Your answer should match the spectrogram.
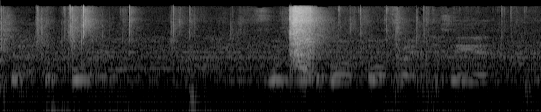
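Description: Clear plastic team bag holding a stack of trading cards being handled and sealed: light plastic rustling, with one short, sharp crackle about two seconds in.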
